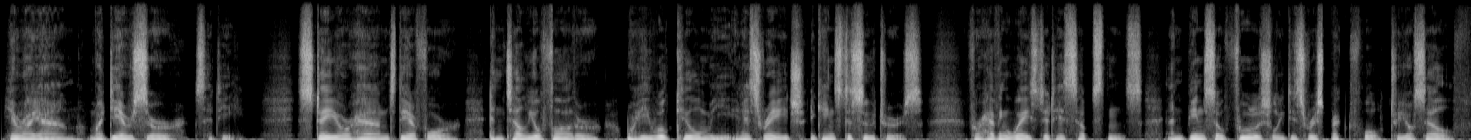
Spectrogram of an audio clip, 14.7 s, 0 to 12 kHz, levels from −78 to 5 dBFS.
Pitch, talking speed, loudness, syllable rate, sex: 100 Hz, 160 wpm, -18 LUFS, 4.4 syllables/s, male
